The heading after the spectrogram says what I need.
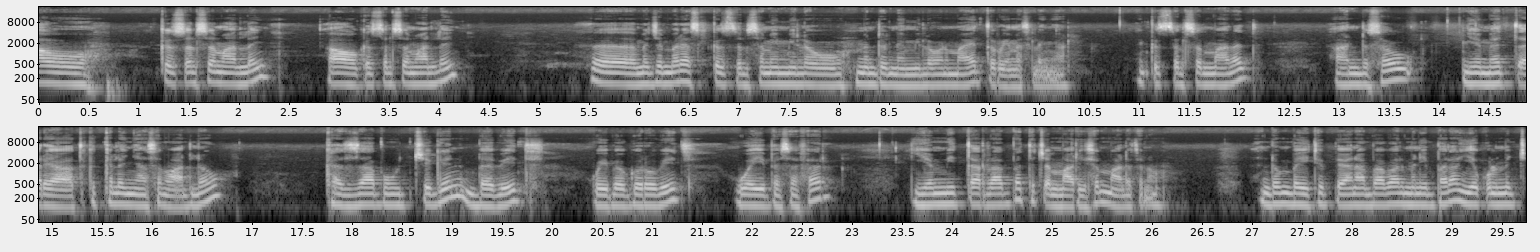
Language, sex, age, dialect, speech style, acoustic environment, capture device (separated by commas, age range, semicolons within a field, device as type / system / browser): Amharic, male, 25-34, Ethiopia - Addis Ababa, relaxed, silence, mobile / Linux / Chrome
